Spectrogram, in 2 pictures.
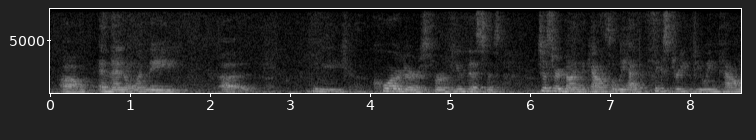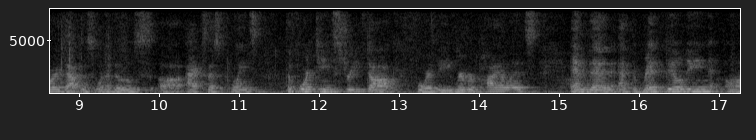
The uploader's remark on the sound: Live recording of Astoria City Council meeting. In City Council Chambers.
